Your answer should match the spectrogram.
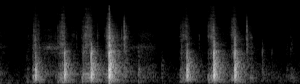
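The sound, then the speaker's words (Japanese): A knife minces carrots on a cutting board: two quick runs of about four crisp thuds each, separated by a short pause, with no voices. “構な量になりましたねこれみじん切り”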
